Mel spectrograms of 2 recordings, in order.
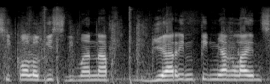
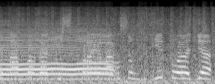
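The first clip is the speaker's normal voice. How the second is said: excited; 3 semitones higher, 8 dB louder than usual. Real, not acted. Caster reacts to fight.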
